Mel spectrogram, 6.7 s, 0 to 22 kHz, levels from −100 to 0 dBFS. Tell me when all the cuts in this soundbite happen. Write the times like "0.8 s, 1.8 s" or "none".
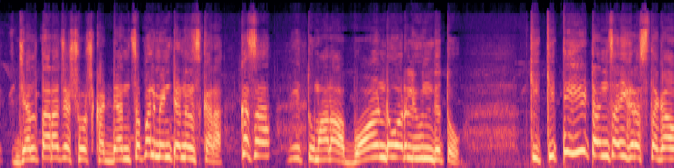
3.0 s

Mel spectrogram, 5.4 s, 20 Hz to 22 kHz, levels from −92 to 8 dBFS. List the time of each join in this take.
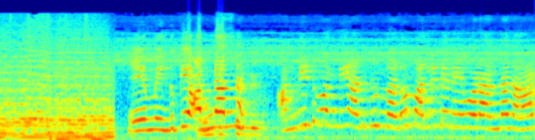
1.2 s

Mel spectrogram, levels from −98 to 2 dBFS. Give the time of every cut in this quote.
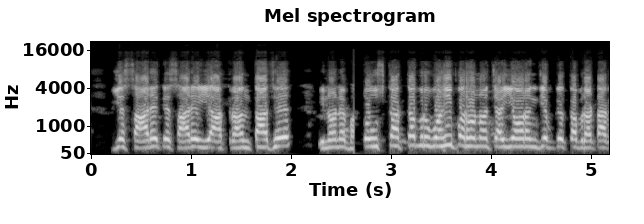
2.6 s

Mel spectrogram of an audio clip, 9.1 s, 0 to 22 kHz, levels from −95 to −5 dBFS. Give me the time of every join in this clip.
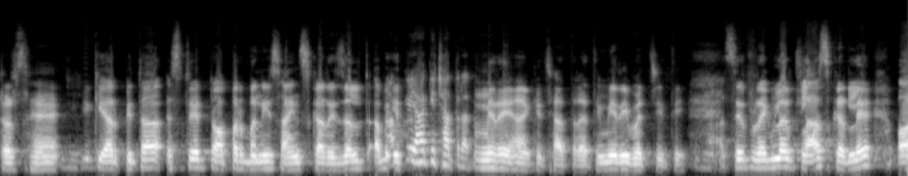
0.9 s, 7.2 s

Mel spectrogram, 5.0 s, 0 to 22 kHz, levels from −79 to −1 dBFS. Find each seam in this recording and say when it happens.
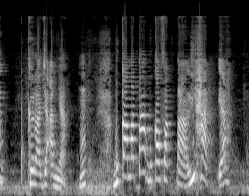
1.7 s

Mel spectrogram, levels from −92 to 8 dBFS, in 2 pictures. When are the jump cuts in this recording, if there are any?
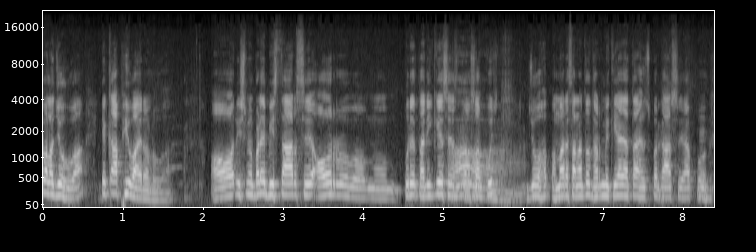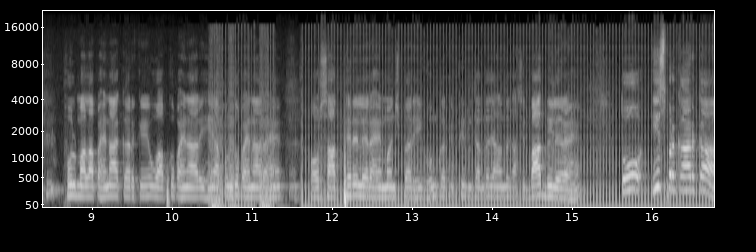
none

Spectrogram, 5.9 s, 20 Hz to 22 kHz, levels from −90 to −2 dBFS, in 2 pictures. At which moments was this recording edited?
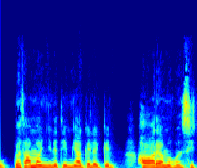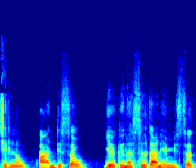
3.5 s

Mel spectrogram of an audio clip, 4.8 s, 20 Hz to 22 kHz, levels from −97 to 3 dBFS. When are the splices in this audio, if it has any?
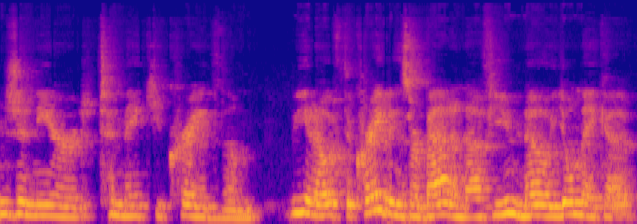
2.0 s

